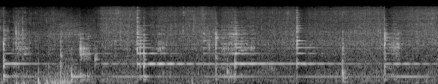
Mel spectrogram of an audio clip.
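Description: Sliced onions and green chillies frying in hot oil in a metal pot, stirred with a perforated metal spatula: a steady sizzle with a metallic scrape or knock against the pot about twice a second, over a steady tone.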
